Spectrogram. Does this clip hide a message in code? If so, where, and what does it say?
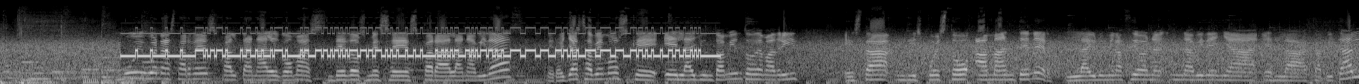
Yes: RTTY (50 baud, 450 Hz shift) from 1.2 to 7.2 s, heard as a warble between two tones, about 1650 Hz centre. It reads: W3B DE N1JBR 559 559 706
